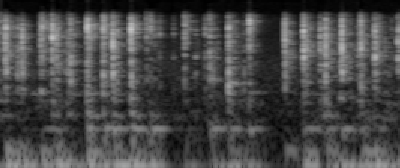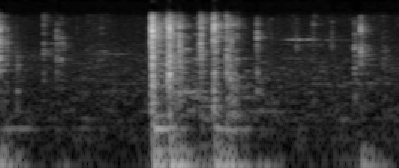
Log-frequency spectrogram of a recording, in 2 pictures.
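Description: Quick bursts of clicky keystrokes on a computer keyboard while typing JavaScript code for a basic calculator, close and uneven, with short pauses between runs.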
